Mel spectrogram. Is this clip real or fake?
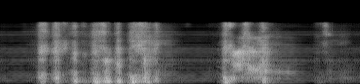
fake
